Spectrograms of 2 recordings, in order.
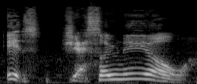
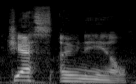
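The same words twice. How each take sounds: First: Slow, higher and louder announcement; dramatic reveal. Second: Said in the usual way. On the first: Acted. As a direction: stretch out the big reveal. Revealing the final werewolf after a delay.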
